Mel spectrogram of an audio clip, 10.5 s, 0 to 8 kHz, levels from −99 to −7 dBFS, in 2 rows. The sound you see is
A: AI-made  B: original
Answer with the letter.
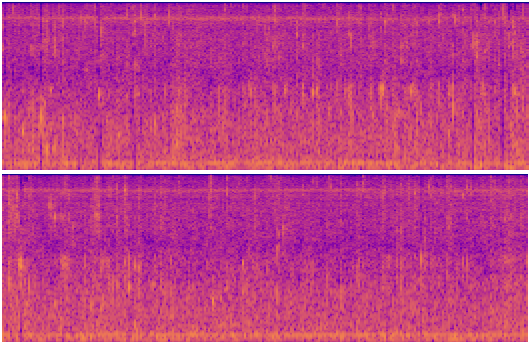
B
